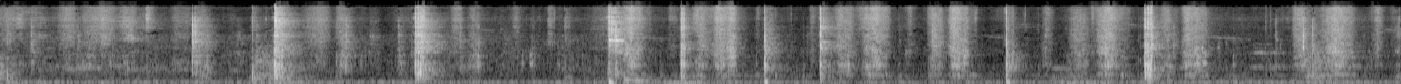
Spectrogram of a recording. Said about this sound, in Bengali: হালকা গরম অবস্থায় খামিরটা মেখে নেব।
